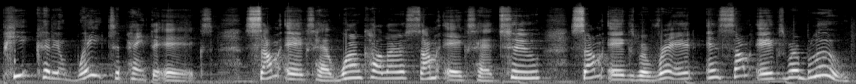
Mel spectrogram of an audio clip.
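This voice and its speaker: High, animated woman reading to children. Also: soft background music. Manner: expressive, measured phrasing for young listeners. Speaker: teacher reading picture books for a channel. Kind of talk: children's read-aloud storytelling.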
